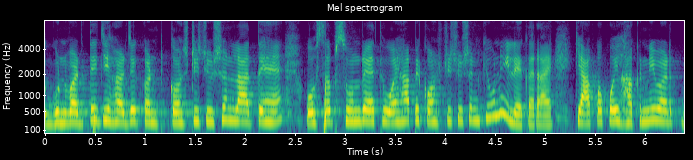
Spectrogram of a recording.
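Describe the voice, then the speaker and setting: Female show reviewer, high voice, indignant ranting delivery. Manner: indignant, ranting, mixes English words. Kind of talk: casual video commentary.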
